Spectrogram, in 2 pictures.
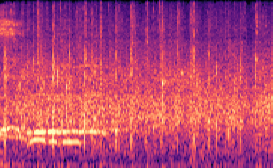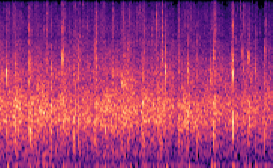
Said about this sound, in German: Und die Großen geben den Kindern jetzt mal einen ganz, ganz dicken Applaus.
